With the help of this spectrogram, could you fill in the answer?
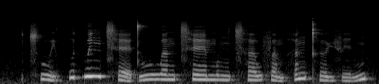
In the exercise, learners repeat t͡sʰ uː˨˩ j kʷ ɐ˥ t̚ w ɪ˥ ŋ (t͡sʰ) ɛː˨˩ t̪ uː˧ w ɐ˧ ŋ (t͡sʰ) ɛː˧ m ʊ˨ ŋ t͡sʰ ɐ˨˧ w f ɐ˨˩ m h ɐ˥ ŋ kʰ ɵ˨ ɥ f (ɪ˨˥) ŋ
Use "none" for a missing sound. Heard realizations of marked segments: t͡sʰ, t͡sʰ, ɪ˨˥

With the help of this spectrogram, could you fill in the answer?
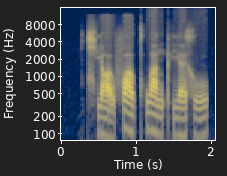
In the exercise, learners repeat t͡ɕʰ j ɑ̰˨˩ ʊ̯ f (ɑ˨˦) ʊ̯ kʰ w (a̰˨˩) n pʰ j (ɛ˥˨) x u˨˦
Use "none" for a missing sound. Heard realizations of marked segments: ɑ˥˨, a˥˨, ɛ˨˦

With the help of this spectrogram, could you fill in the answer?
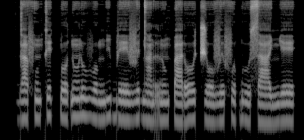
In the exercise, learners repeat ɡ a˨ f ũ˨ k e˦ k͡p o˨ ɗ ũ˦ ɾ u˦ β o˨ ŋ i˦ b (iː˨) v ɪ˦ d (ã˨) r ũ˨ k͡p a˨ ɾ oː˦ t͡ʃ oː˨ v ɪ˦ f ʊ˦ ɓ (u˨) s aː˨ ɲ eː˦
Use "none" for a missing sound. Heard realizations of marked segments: eː˨, ã˨, u˨

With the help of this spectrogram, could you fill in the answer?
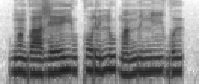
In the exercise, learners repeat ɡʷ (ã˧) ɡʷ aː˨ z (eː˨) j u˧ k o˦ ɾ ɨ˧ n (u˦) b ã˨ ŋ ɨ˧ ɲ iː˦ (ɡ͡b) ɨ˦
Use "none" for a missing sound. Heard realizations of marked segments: ã˧, eː˨˦, u˦, ɡʷ

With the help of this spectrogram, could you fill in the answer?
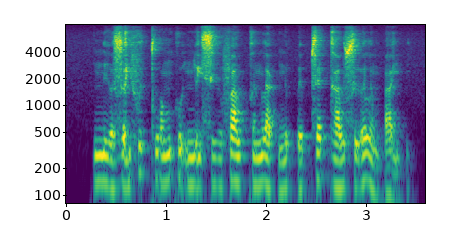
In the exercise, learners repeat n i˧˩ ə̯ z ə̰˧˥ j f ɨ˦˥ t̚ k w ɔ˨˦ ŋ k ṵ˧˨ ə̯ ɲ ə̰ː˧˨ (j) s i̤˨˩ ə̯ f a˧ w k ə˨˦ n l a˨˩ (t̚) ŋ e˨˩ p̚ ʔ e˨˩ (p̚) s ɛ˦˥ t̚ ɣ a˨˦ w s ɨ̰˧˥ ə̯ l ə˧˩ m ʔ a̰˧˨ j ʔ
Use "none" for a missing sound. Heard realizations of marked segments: j, k̚, p̚

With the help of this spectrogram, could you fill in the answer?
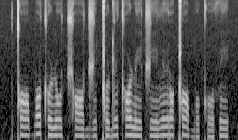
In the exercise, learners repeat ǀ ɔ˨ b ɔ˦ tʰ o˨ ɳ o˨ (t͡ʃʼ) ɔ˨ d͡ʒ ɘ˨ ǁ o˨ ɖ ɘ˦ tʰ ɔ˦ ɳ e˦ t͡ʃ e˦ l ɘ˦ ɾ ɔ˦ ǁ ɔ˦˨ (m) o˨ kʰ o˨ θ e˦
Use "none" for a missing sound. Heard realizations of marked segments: t͡ʃʰ, b

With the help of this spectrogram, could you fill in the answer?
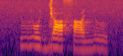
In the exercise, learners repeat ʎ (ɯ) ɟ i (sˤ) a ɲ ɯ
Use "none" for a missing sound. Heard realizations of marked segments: ʊ, sˤ

